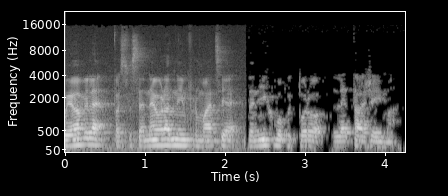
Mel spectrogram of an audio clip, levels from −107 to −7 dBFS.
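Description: From 2.26 s to the end of the clip, overdone noise removal takes hold. A noise reducer set far too strong is cutting individual frequency bands whenever they come close to its noise estimate. Room noise sits about 21 dB below the speech before this point. After it, the background drops and breaks up into twinkling specks. Quieter parts of the speech are removed too.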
